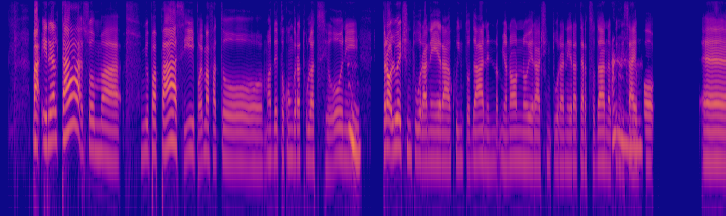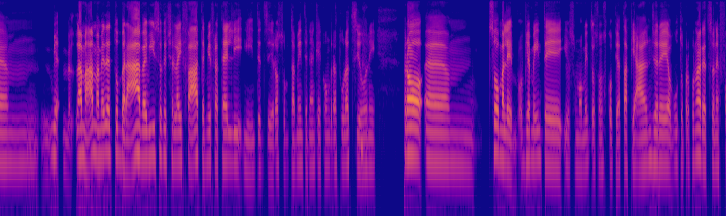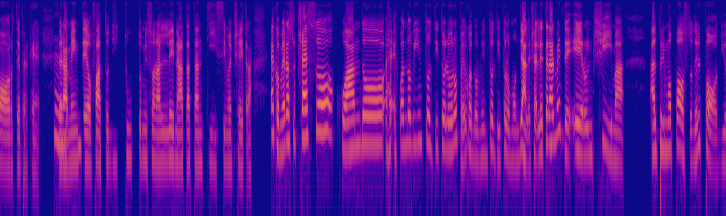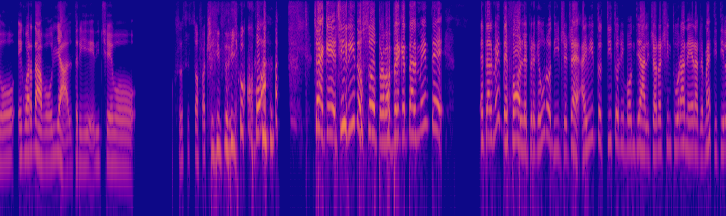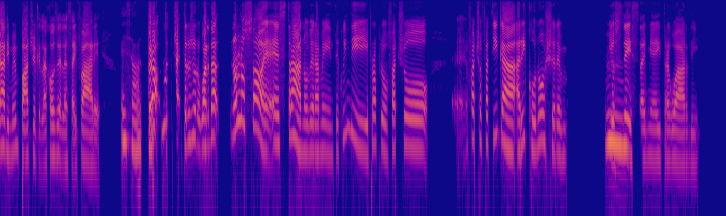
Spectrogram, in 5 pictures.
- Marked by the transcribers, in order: lip trill; "proprio" said as "propo"; "cioè" said as "ceh"; laughing while speaking: "facendo io qua"; chuckle; other background noise; "Cioè" said as "ceh"; "cioè" said as "ceh"; "cioè" said as "ceh"; "cioè" said as "ceh"
- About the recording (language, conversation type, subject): Italian, advice, Come posso gestire la sindrome dell’impostore nonostante piccoli successi iniziali?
